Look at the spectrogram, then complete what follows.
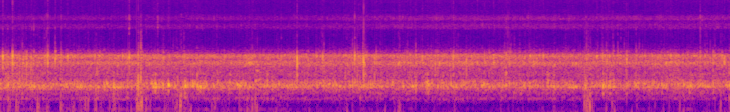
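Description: Heavy rain and wind on a bike-mounted camera while a mountain bike rolls along a wet dirt track: a steady hiss with scattered sharp clicks.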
